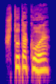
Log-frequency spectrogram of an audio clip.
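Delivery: high, loud, anxious question; startled, worried shout; alarmed cry. A narrator's reading. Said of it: "закричала Лис уже тревожным голосом".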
